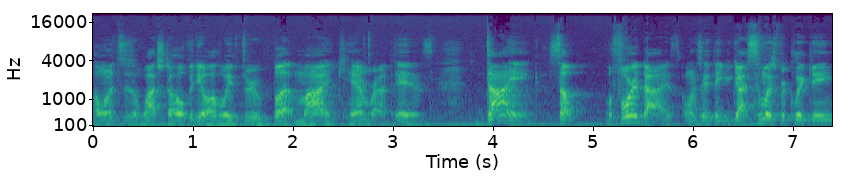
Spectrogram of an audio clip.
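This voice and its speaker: Noticeable background noise runs through the recording. A man speaks at a fairly quick pace. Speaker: YouTube reaction creator. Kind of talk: casual vlog talk to camera. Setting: in her room, filming herself. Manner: quiet.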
